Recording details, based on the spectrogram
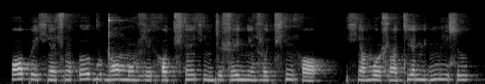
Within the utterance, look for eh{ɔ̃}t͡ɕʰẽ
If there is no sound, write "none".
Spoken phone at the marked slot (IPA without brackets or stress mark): ɔ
